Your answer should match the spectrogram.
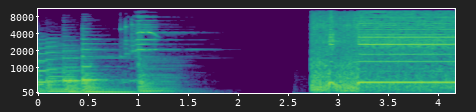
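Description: A police vehicle's horn sounds at night on a beach to halt riders of illegal sand buggies. It gives a loud, steady, tonal blare, cuts out to brief silence, then sounds again as a sustained note.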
